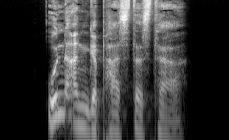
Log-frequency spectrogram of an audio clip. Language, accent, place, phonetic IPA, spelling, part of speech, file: German, Germany, Berlin, [ˈʊnʔanɡəˌpastəstɐ], unangepasstester, adjective, De-unangepasstester.ogg
- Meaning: inflection of unangepasst: 1. strong/mixed nominative masculine singular superlative degree 2. strong genitive/dative feminine singular superlative degree 3. strong genitive plural superlative degree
